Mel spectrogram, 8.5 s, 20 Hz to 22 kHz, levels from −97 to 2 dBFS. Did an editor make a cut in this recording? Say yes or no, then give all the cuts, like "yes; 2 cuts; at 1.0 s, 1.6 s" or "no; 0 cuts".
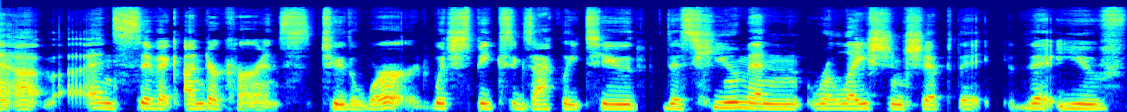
yes; 1 cut; at 4.8 s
